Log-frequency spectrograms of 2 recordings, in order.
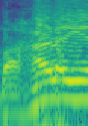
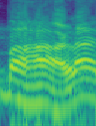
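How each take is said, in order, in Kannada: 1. ಮೊದಲ ಸ್ವರ ಹ್ರಸ್ವ ಮತ್ತು ಸರಳವಾಗಿದೆ. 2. ಮೊದಲ ಸ್ವರವನ್ನು ದೀರ್ಘವಾಗಿ ಎಳೆಯಲಾಗಿದೆ. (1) "ಆ ಬಹಳ ಎನ್ನುವುದು" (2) "ಹೆಚ್ಚಾದರೆ ಬಹಳ ಆಗ್ತದೆ"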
